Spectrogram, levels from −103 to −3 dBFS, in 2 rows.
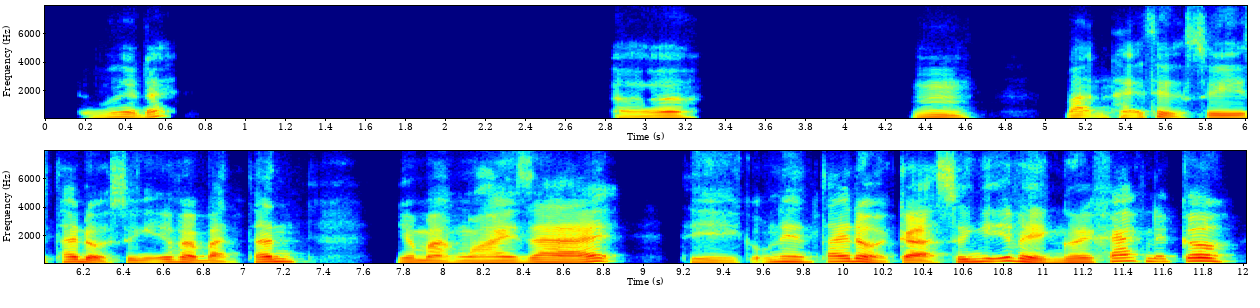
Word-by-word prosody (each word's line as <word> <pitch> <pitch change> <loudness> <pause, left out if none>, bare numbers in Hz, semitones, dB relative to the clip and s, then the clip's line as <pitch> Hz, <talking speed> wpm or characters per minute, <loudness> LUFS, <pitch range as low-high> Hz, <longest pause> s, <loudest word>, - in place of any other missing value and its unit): Đúng 110 +4 -16
rồi 160 -1 -4
đấy. - - -7 2.2
Ờ. 125 +3 -5 1.1
Ừm, 140 -3 -6 0.5
bạn - - -8
hãy - - -8
thử - - -4
suy 135 +6 -2
thay 175 +6 +1
đổi 160 - +3
suy 135 - -6
nghĩ 140 +3 -2
về 160 -2 +4
bản 120 -6 -1
thân, 180 +2 +3 0.5
nhưng 145 -1 -2
mà 120 -2 +1
ngoài 130 +1 -1
ra 150 +1 +3
ấy, 195 +4 +4 0.3
thì 125 -4 -7
cũng 145 +8 -9
nên 175 -2 0
thay 190 +2 +3
đổi 180 - +4
cả 105 +1 +4
suy 170 +12 0
nghĩ 195 +5 +3
về 165 - +5
người 140 +5 0
khác 215 +6 0
nữa 190 -2 -2
cơ. 220 -1 +7
145 Hz, 170 wpm, -23 LUFS, 125-175 Hz, 2.2 s, cơ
